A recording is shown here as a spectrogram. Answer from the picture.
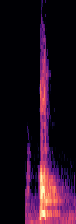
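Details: Dog running an agility octagon drill course at night, a single sharp bark bursting out after a moment of quiet, bright and noisy, then trailing off into a fading tail.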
